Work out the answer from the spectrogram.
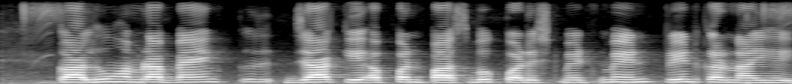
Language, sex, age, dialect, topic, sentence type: Magahi, female, 25-30, Western, banking, statement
